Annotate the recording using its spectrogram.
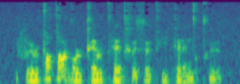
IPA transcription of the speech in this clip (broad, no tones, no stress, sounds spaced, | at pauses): f ʏ ɹ t i tˤ ɛ ɡ ɔ ɹ kʼ ɛ ɹ tʰ ɛ d x ʏ s ø tʰ i k ɛ ɾ ɛ n d ɔ kʰ ʏ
